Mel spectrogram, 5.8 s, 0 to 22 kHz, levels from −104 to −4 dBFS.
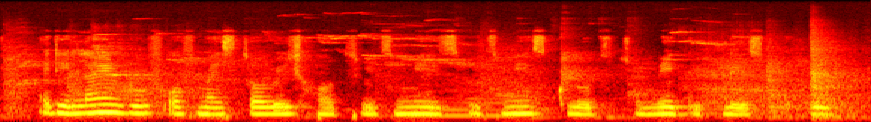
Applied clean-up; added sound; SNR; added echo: none; Squeak / Wood; 11 dB; none.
